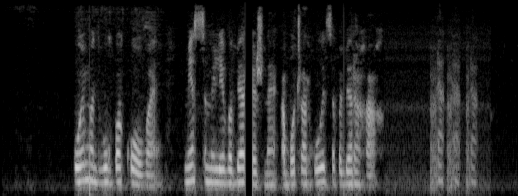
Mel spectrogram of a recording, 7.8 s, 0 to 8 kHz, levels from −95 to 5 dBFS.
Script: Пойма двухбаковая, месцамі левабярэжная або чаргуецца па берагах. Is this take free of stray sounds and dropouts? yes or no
no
